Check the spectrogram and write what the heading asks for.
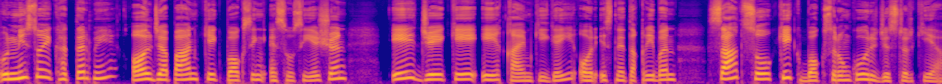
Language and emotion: Urdu, neutral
